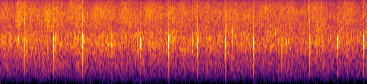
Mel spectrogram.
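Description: Audience applause at a church ceremony welcoming a pastor, a steady wash of many hands clapping with sharper individual claps standing out, sustained and fairly close throughout.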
